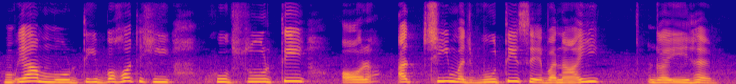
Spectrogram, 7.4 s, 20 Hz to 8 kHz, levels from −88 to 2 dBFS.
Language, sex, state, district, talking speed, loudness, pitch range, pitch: Hindi, female, Jharkhand, Jamtara, 100 wpm, -19 LUFS, 235-290 Hz, 260 Hz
